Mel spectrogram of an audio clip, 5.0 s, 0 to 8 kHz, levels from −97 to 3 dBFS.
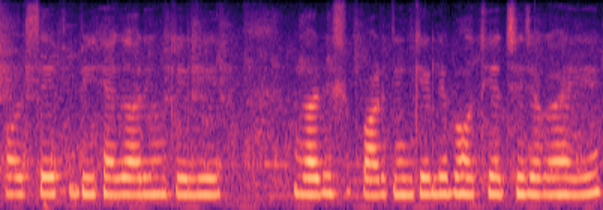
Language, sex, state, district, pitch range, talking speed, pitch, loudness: Hindi, female, Bihar, Samastipur, 235-245 Hz, 215 wpm, 240 Hz, -17 LUFS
